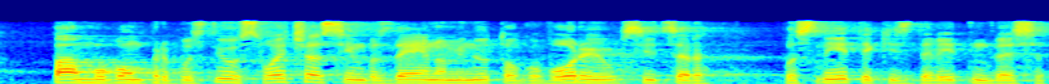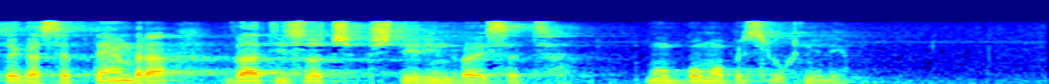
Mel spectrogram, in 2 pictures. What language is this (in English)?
Slovenian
